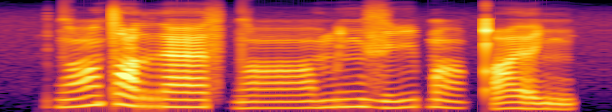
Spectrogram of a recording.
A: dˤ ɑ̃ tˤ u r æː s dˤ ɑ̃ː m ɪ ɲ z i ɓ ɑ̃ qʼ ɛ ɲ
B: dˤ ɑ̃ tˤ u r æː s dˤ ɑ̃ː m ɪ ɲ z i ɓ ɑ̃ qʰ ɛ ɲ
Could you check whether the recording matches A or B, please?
A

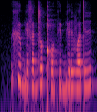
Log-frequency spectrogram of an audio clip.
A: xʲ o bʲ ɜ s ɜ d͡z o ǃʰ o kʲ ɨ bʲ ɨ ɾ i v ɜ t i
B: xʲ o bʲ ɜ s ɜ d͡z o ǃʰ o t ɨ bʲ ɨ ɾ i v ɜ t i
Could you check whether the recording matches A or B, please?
A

